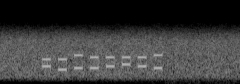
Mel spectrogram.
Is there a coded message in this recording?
Yes: DTMF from 0.4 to 1.6 s, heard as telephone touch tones, dialled by machine, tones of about 80 ms, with phone line noise. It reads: 71658086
